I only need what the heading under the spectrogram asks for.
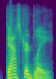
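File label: "dastardly", American English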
